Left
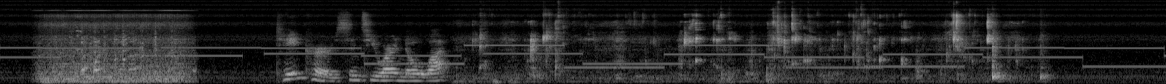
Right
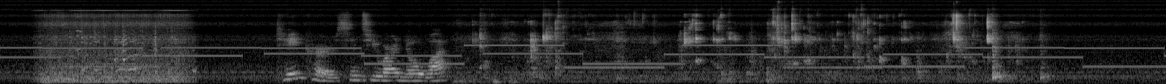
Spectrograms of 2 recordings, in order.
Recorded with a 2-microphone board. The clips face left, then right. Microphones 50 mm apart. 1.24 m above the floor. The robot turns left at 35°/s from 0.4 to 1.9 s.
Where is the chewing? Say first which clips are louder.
Left 1 dB; 35° left (ahead or behind), 1.0 m.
